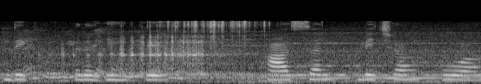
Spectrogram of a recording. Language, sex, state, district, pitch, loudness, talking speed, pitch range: Hindi, female, Madhya Pradesh, Dhar, 210 Hz, -20 LUFS, 75 wpm, 165-220 Hz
